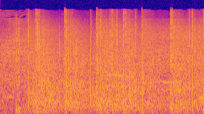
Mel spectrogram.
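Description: Fireworks going off: a dense, rapid string of pops and bangs with no let-up.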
